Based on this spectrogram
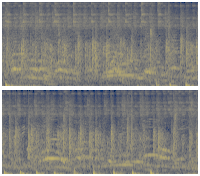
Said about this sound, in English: Oh, foot stomp, hand clap. Amen.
